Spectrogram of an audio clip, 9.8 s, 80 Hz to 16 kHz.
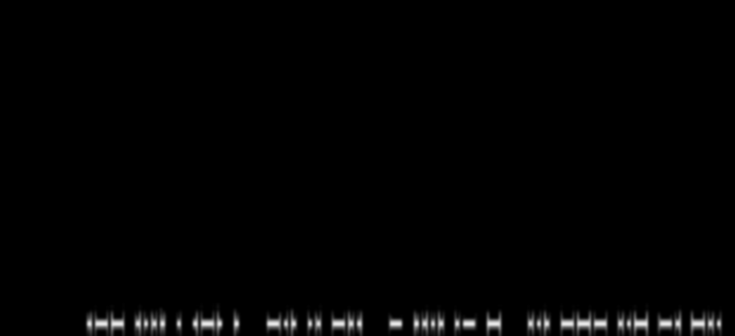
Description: Morse code, heard as a keyed tone, about 21 wpm, 700 Hz. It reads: WHERE DID THAT SOUND
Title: Sentences from Top 1000 Words - Review Part 1 - 22wpm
